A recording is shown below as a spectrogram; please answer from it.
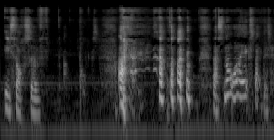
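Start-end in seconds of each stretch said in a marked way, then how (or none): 2.4-5.4 laughing, much higher in surprise; real amused surprise; surprised laugh. Real, not acted. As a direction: caught off guard, laughing. Surprised at the glass result.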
